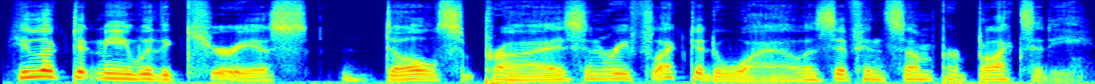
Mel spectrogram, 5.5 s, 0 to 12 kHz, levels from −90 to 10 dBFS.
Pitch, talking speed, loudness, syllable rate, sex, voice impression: 130 Hz, 185 wpm, -21 LUFS, 5.4 syllables/s, male, masculine, middle-aged, slightly thick, slightly refreshing, slightly friendly, slightly kind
